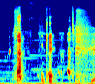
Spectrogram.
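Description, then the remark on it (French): A few short, high-pitched whimpers and yips from Max, a female dog, come in quick, uneven bursts, moderately loud, with a longer whining cry at the end. “Max, la chienne.”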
